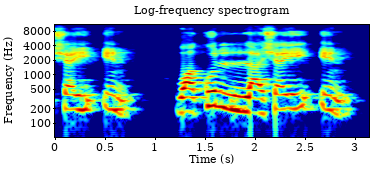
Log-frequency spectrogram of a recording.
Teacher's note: اب وکل شیئن کے آگے جو یا ہے شی شین کے آگے یا شین زبر یا شی یہ یا لین ہے یا مدہ نہیں ہے. اس کو لمبا نہیں کرنا اس کو صرف شین یا زبر شین زبر یا شی ٹھیک ہے.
